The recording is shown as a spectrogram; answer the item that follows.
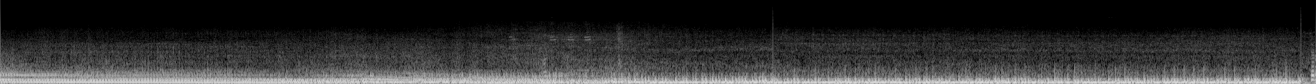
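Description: Yamaha MT motorcycle engine heard from the rider's seat. Its note falls over the first few seconds as the bike slows from about 65 km/h, then it runs on as a steady low drone.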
